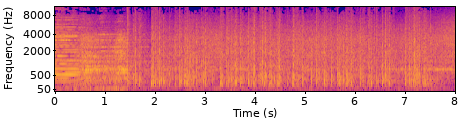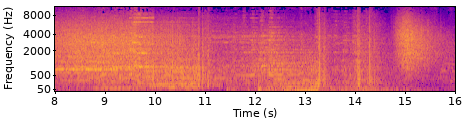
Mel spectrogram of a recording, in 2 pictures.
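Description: Aerial fireworks display: dense rapid crackling and popping from the bursting shells, broken by several sharp single bangs. Show music plays underneath.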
